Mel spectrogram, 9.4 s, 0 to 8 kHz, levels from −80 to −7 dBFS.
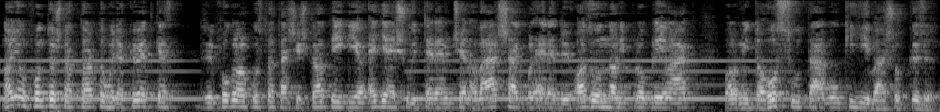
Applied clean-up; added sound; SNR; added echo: none; Wind instrument, woodwind instrument; 10 dB; reverberation time 0.6 s.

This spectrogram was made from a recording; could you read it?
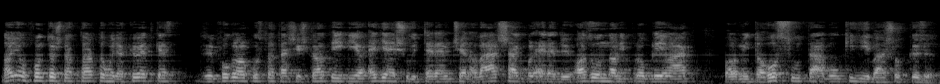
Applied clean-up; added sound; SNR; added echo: neural separator model SepFormer DNS4.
